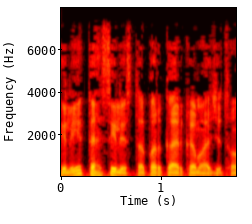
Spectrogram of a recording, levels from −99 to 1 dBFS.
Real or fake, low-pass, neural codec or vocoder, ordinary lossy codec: real; 7.2 kHz; none; none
